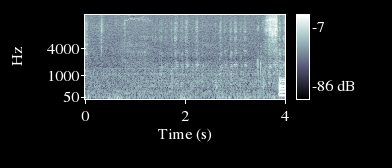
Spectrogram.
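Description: Faint scraping and handling sounds of a scratch-off lottery ticket, rubbed with a flat scraper, with a louder burst of scratching just before the end.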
